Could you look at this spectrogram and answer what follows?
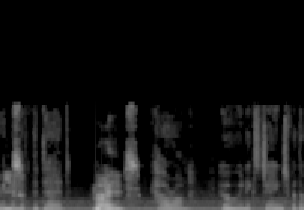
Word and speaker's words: Charon: The name you heard wasn't Karen. It's Charon! C-H-A-R-O-N. Oh my god, ik wist dat het Charon was. Of Ferryman Hades. of the dead. Nice. Charon, who in exchange for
